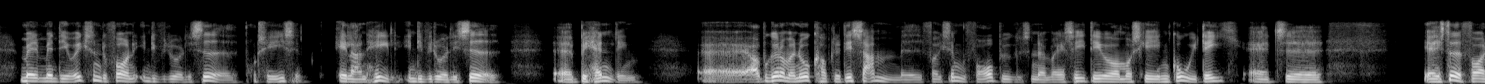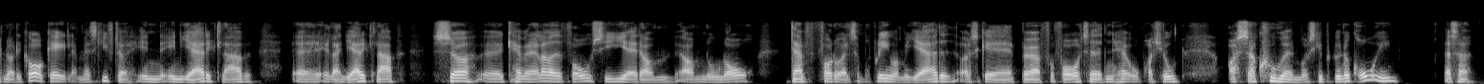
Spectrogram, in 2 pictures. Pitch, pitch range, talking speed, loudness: 130 Hz, 120-145 Hz, 200 wpm, -16 LUFS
